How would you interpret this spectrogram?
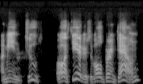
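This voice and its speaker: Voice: mid-range voice, sing-song, normal speed, bright, forceful tone, breathy edge, highs cut off, heavily acted. An actor playing a cheerful newlywed vaudeville performer with folksy, encouraging buddy talk in an improvised radio comedy.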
